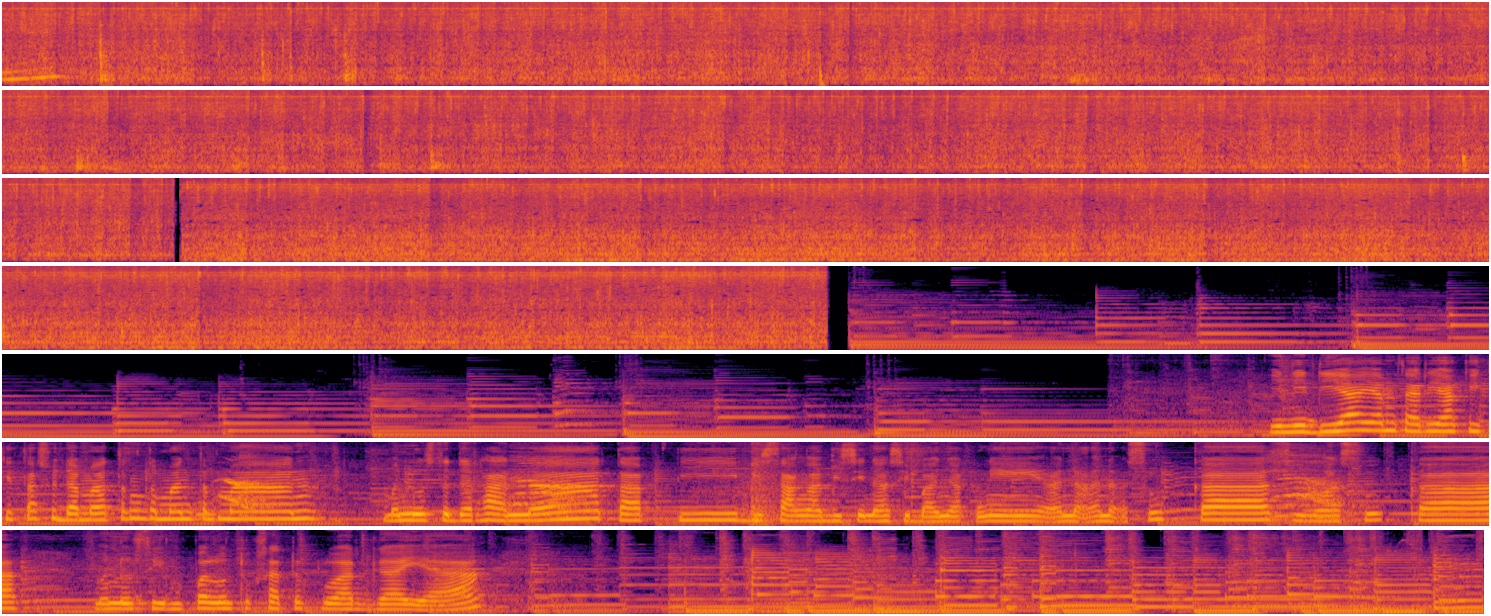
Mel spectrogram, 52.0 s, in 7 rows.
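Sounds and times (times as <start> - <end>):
chicken sizzling in a frying pan: 0.0 - 26.5, 36.4 - 44.1.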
